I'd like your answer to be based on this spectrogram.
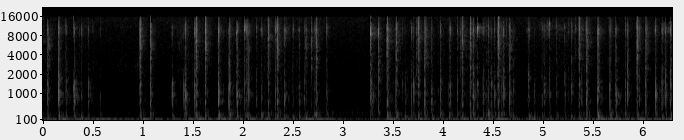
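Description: Both hands type rapidly with their fingertips on the plastic chiclet keys of a black laptop with a hollow chassis. The result is a steady stream of short, dry clicking taps with a hollow, low thump under each press and bright tick edges. Each tap dies away almost at once.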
